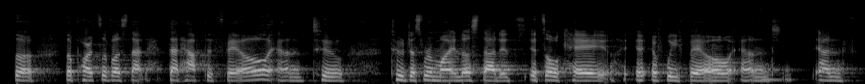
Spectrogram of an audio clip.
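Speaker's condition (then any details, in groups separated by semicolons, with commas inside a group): Stutter; stutter in high school; stutter still present sometimes; occasional stutter; repeated words, prolonged sounds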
